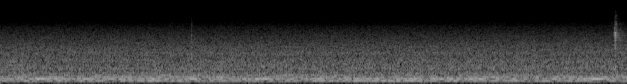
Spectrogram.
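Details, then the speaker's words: Computer booting perfectly fine after the old drive was put back in place of a new drive that failed to work; steady fan whir and faint spinning-drive hum, no clicks or grinding. "Yes, as you can see, it just boots up perfectly fine."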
